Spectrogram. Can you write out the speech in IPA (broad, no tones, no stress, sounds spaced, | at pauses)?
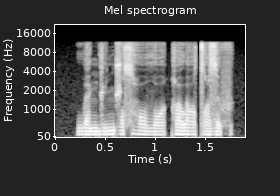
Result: w æ ŋ ɡ y n d͡ʒ œ sˤ ɦ ɵ y̯ ðˤ ø i̯ q œ w œ u̯ tˤ y z ɵ f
